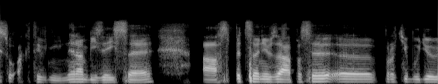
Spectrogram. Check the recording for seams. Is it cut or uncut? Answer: uncut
